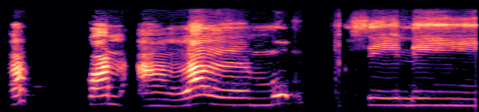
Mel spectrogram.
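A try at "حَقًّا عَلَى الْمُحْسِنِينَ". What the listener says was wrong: Bagus. Mohnya ketinggalan. Moh. Hakon alal moh. Muhammad Ali. Moh. Haqqan 'alal muhsinin.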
